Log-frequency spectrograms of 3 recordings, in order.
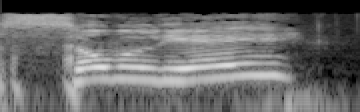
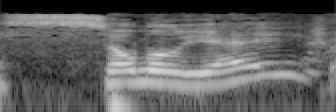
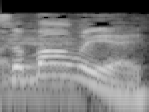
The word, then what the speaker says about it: sommelier: A koala sommelier. – Did I say that right? One more. – Koala sommelier. – That's better. – Sommelier? – Yes, sommelier.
